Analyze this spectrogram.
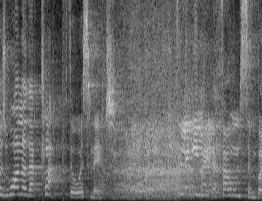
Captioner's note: audience laughing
